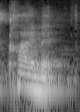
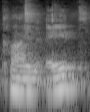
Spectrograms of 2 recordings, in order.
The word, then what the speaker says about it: climate: Pronunciation wise, it's climate. It's not a long A, like climb 8. No, it's climate.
